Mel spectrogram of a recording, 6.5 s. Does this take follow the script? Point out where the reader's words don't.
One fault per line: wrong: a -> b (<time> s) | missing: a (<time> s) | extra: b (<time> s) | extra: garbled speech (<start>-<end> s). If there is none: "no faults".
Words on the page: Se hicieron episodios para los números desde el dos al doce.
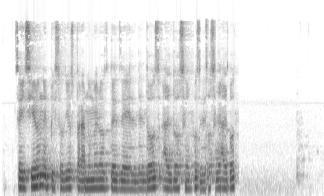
missing: los (1.7 s)
extra: el (2.8 s)
extra: garbled speech (3.9-4.7 s)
